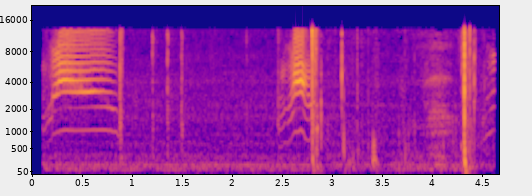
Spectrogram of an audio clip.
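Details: Domestic cats in a humorous compilation; a drawn-out, level meow with clear harmonics opens, then a shorter rising-falling meow near the three-second mark, with soft knocks and thumps in between.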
